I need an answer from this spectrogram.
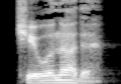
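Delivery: rasping, hoarse voice. A Chernigov guard, with Serega's blade at him, asks what he wants: hoarse. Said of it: "хрипло спросил он".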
